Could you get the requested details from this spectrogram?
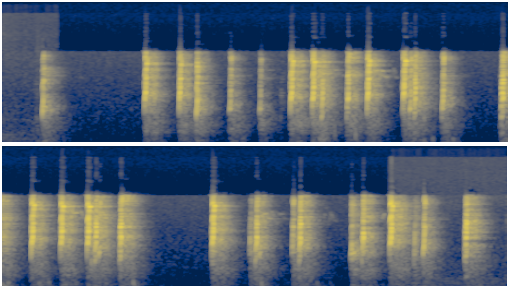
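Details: Wild Turkey in Kentucky woods gives its 'putt' alarm when startled by a person coming over a rise: sharp, abrupt, high, fast notes, about two a second in uneven bursts with brief silent gaps, warning others something's wrong, often while running away.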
